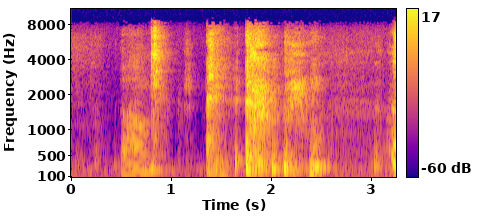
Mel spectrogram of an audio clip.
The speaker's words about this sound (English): don't make me laugh, man. It makes me cough.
